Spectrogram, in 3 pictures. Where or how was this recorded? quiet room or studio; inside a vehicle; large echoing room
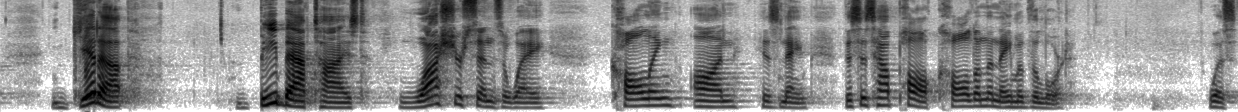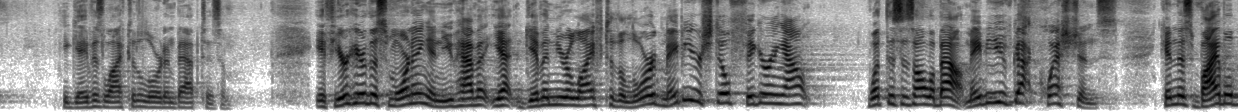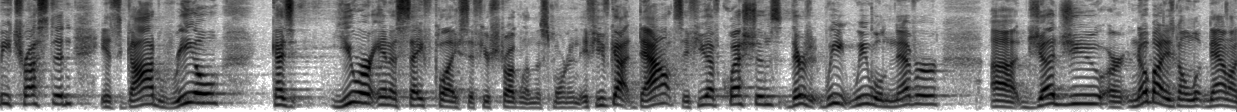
large echoing room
